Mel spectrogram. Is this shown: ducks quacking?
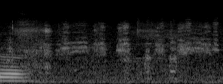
yes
